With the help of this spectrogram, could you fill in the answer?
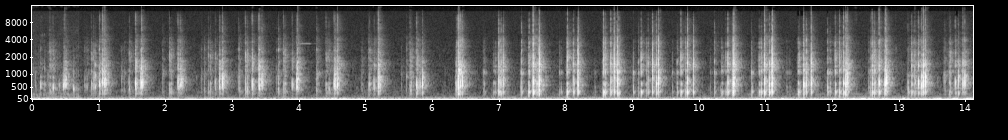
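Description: A small, hollow, light-blue Avon "Infinity" cardboard perfume box is held in the hands and tapped and scratched with long painted nails. Quick, dry taps and scratchy, crinkly strokes run steadily throughout, each ending almost at once with a hollow mid-pitched knock and bright edges.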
